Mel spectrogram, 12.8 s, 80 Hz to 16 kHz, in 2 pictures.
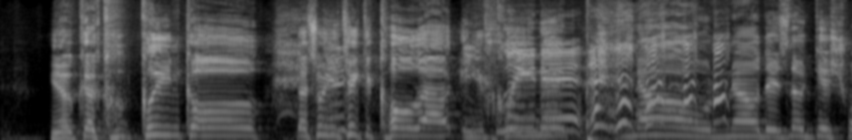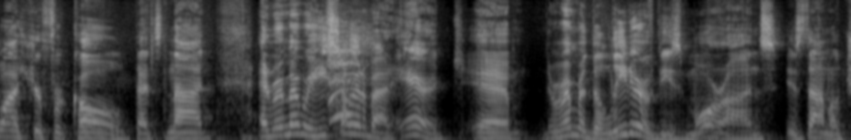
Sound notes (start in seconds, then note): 3.3 laugh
